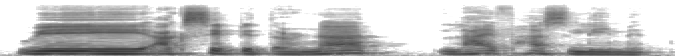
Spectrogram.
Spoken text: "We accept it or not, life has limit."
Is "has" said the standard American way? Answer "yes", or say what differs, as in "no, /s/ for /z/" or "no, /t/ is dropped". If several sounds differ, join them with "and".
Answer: no, /s/ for /z/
